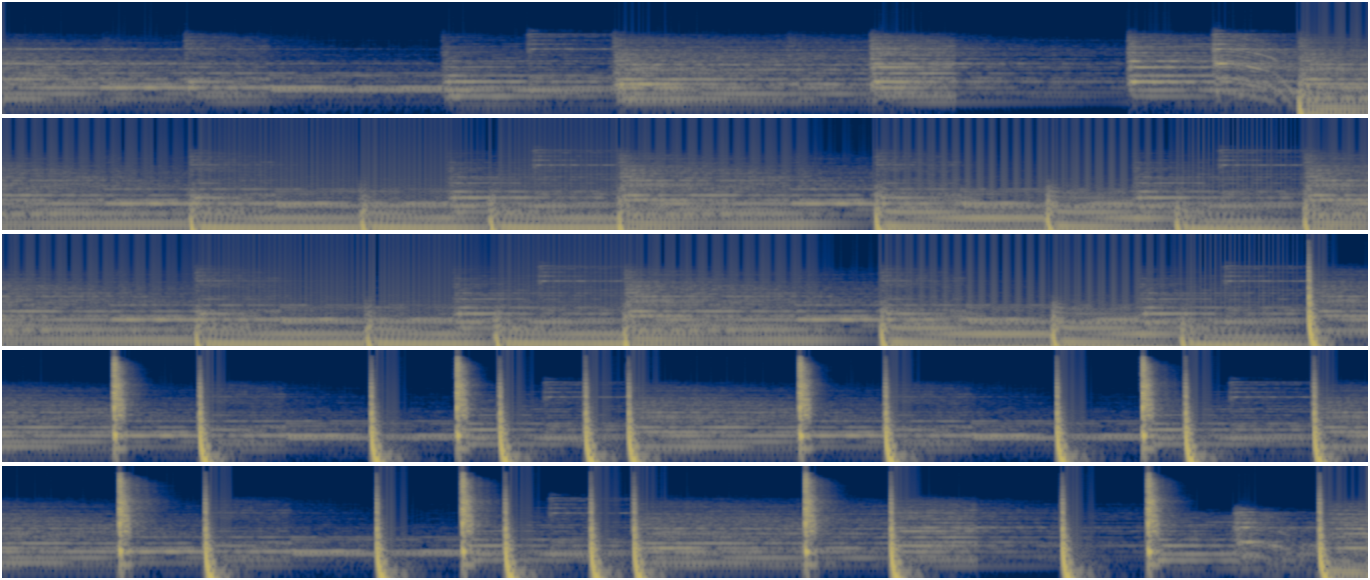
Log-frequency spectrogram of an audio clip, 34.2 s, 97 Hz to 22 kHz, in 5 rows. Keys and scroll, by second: 0.2 ctrl+z, 0.9 ctrl+z, 1.9 alt+z, 6.3 ctrl+-, 9.0 ctrl+=, 18.9 ctrl+-.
